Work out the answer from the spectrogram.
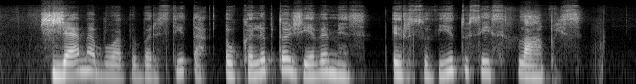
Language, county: Lithuanian, Vilnius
